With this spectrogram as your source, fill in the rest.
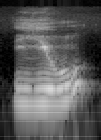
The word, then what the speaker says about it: Ю: Let's review letters E, U, and Я.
